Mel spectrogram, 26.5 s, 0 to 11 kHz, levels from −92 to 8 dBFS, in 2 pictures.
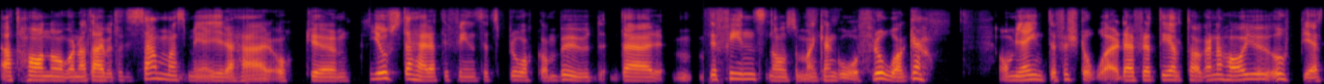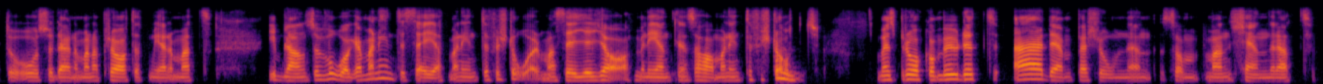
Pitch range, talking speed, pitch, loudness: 145-180 Hz, 175 wpm, 155 Hz, -23 LUFS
